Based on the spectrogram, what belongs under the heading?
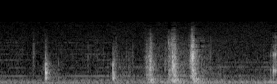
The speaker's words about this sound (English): And an hour later, someone knocks on the door of your apartment.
